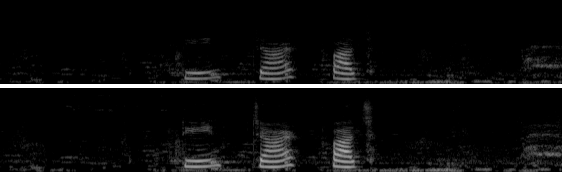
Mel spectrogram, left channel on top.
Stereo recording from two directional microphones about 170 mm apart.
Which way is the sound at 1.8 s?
30° right (ahead or behind).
